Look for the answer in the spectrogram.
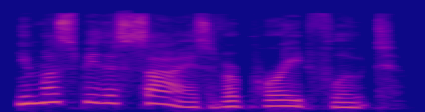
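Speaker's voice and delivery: plain reading voice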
